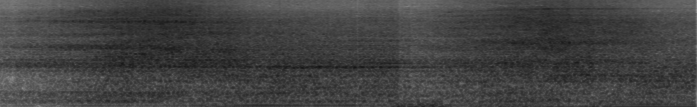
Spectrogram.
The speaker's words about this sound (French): Ah, une voiture s'arrête.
